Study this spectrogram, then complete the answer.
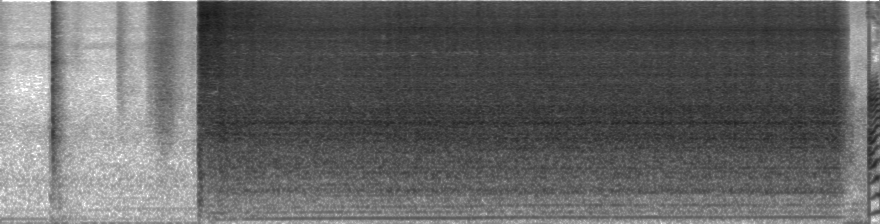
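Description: Roasted maize being ground into flour in a household electric mixer grinder, a few light knocks and then the motor kicking in with a loud, steady whirring roar that runs to a sudden stop near the end.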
